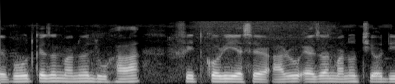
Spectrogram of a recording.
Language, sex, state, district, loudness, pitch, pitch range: Assamese, male, Assam, Kamrup Metropolitan, -16 LUFS, 135 Hz, 125-135 Hz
